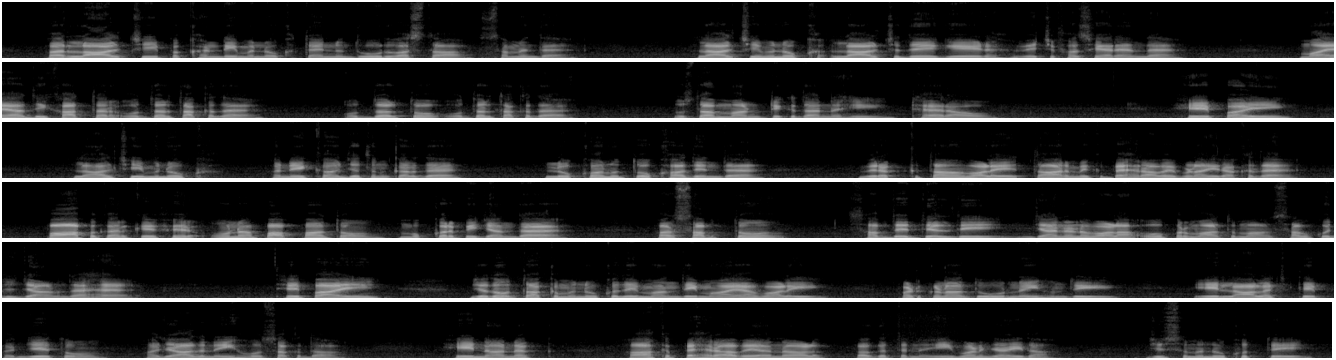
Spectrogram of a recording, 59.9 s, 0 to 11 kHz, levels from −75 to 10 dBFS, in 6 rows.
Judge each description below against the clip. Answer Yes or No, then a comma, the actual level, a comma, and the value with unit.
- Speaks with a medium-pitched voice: No, low, 130 Hz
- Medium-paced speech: Yes, average, 115 wpm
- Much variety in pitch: No, average, 2.9 semitones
